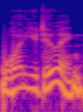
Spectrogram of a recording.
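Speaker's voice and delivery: sugary, honeyed, saccharine sweet woman's voice. Voicing an unseen presence close behind a character, in a sweet saccharine female voice. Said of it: "This beautiful female voice".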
